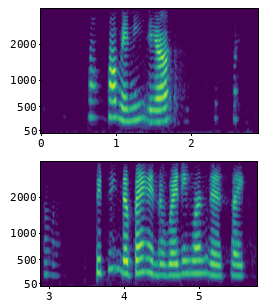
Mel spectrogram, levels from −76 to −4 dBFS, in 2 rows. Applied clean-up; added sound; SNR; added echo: neural mask model DeepFilterNet 3.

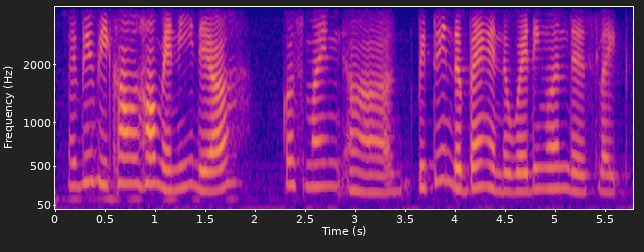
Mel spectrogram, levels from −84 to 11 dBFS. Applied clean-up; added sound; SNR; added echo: none; none; none; none.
